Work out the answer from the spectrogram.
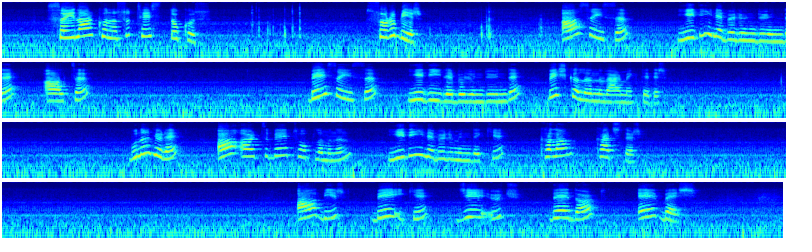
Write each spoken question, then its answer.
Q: Buna göre A artı B toplamının 7 ile bölümündeki kalan kaçtır?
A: Doğru cevap D4.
